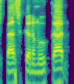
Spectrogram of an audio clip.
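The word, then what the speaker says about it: Peskotomuhkati: So the Passamaquoddy, the anglicized version of my tribe's name is Passamaquoddy, and my own language is Beskanamukut.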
